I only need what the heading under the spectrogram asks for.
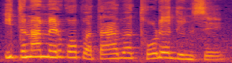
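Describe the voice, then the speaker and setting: A woman's voice: high voice, animated, moderate pace, a little hiss or hum. An older woman with a naturally harsh-sounding voice, speaking anxiously about her missing son. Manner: anxious, pleading, repeats herself. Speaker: mother of a missing man. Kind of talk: emotional interview.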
